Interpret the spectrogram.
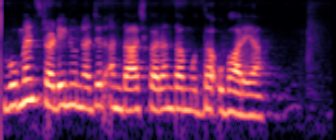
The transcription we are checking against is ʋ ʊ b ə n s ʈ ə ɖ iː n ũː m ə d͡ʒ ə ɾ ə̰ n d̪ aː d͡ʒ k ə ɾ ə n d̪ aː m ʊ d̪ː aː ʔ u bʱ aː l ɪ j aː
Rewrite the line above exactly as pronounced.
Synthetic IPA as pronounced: ʋ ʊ m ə n s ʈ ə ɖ iː n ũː n ə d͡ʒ ə ɾ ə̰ n d̪ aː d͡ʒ k ə ɾ ə n d̪ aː m ʊ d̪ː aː ʔ ʊ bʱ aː ɾ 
